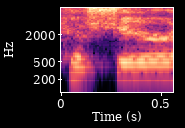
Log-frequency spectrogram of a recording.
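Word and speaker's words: Chachere: There is Tony Cachere, and I can never remember how to pronounce the name, but it's Chere.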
